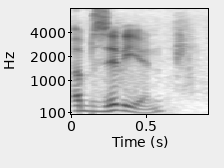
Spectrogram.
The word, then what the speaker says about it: obsidian: I pronounce it with a Z rather than an S. And it annoys her as well. But I don't care. It's obsidian.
